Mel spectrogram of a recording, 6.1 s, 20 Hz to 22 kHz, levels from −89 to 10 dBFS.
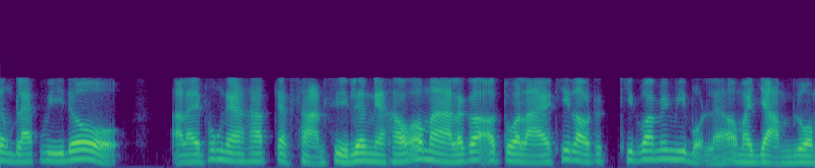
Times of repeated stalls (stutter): none

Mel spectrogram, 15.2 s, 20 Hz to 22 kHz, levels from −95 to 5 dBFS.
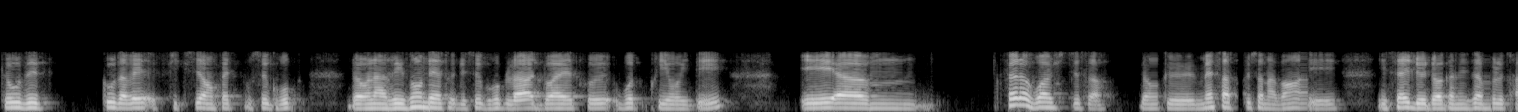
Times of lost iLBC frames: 1.38-1.41, 4.26-4.29, 6.72-6.75, 9.01, 11.52-11.62, 13.01-13.09, 14.85-14.91

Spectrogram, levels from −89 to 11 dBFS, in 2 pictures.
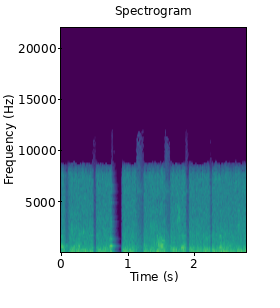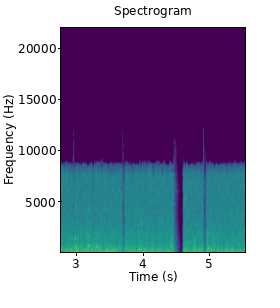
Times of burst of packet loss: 4.46-4.62

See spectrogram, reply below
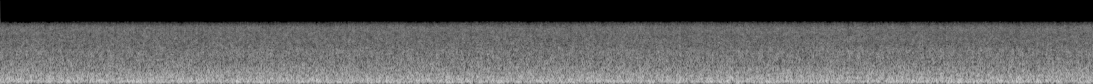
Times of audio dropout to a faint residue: none

